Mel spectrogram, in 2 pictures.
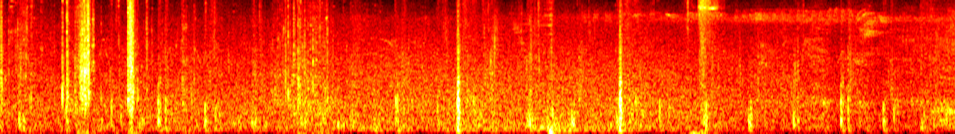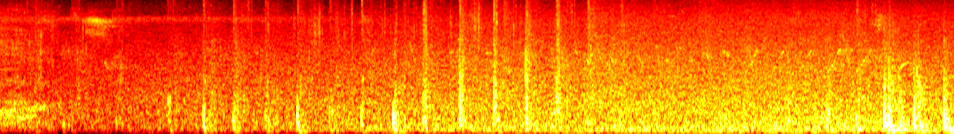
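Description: Footsteps crunch on dirt and leaves.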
